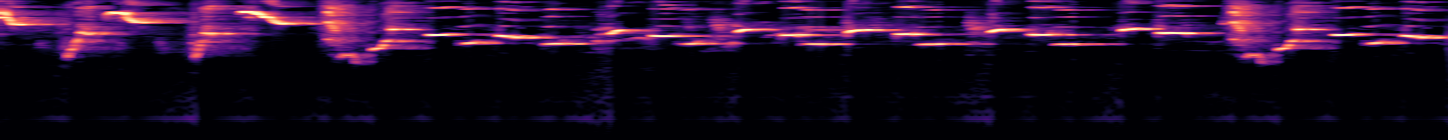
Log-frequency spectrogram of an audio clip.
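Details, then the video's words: Samyong bird song used as a tutor recording for training other songbirds: loud falling and rising whistled slurs, then a fast run of short paired chirps alternating high and low, closing with another steep whistled sweep; a faint low hum underneath. "Mastran burung samyong"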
